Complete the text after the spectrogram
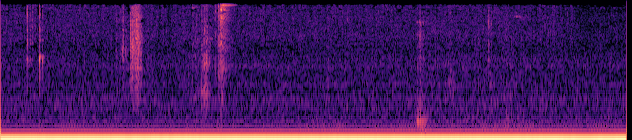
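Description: A wooden door clicks and creaks open.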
